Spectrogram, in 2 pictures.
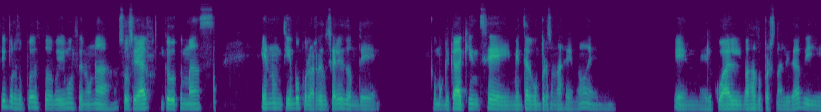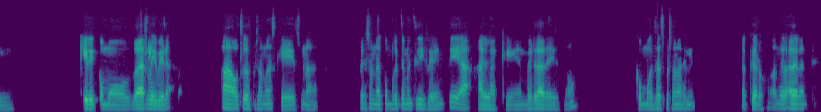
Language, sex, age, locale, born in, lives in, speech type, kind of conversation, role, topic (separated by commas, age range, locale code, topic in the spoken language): Spanish, male, 25-29, es-MX, Mexico, Mexico, conversation, unstructured, none, ¿Qué es lo que más te da miedo al comenzar una nueva relación?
